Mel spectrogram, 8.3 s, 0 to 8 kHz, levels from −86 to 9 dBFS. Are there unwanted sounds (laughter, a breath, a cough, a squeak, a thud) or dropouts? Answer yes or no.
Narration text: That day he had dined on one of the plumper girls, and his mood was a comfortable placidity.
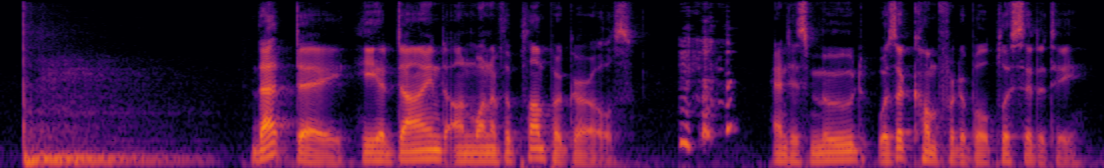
yes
